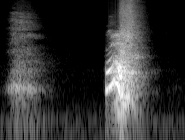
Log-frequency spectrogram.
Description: Induced sneezing fit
